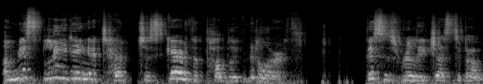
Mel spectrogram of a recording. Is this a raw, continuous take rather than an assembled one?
no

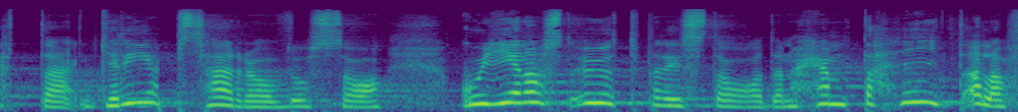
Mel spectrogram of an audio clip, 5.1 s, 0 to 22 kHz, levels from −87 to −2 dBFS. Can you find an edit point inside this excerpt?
yes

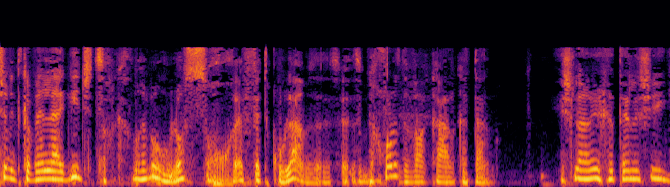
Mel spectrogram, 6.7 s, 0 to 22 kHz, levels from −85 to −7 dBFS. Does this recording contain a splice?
yes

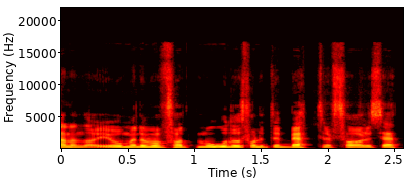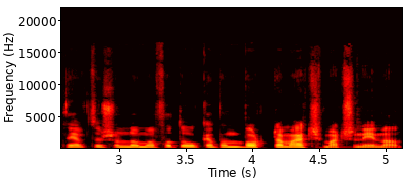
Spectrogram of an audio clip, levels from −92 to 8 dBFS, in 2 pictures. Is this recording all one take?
no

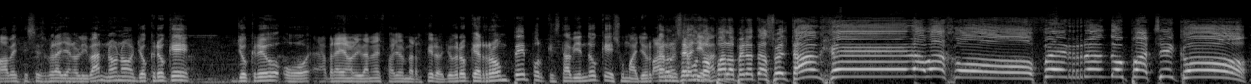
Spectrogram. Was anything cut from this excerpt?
no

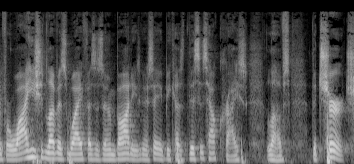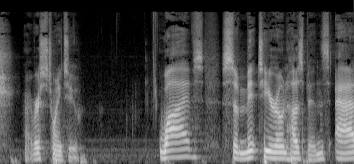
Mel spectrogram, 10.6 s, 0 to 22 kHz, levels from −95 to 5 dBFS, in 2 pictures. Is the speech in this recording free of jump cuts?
no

